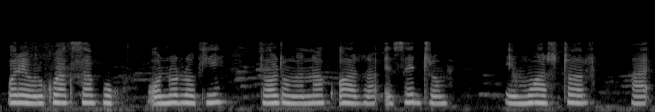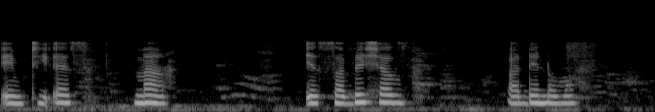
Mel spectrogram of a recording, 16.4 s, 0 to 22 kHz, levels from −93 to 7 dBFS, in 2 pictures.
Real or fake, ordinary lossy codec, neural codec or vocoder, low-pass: fake; none; vocoder, 24 kHz, 100 mel bands, Vocos; 5.4 kHz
